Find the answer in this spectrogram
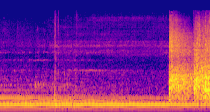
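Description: Amplified lap steel guitar's last chord ringing out and slowly fading. About three and a half seconds in, the audience breaks into applause.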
